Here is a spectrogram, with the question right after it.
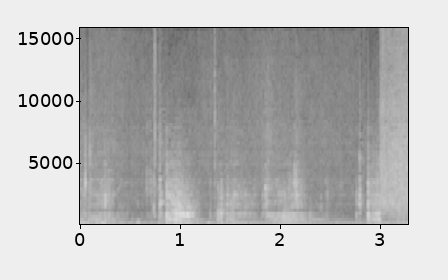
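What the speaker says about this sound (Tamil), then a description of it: "வெங்காயத்தை போடுறாங்கண்ணா." Chopped onions tipped into a hot pan for a home-cooked dish, hissing and sizzling steadily with a few clinks and scrapes of stirring utensils against the pan, close and moderately loud with no talking.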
